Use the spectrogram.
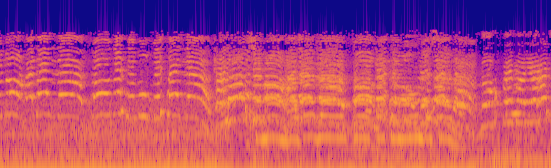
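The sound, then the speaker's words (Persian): A crowd of protesters in Tabriz chants loudly, many voices rising and falling together in rhythmic phrases over a steady low hum that cuts out near the end. “این صدای معترضان در تبریز بود.”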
